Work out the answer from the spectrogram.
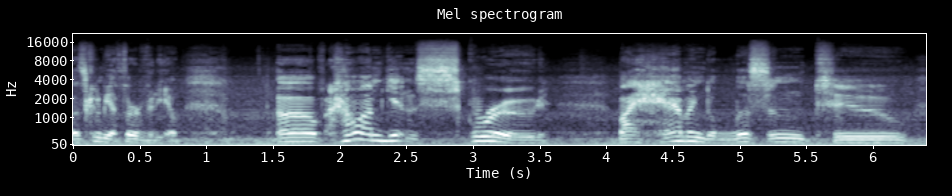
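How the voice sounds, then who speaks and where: A middle-aged or older man giving a casual, rambling review in a wry, self-deprecating way, as the host of his own channel. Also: mid-range voice. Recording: steady loud air-conditioner-like background hum.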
